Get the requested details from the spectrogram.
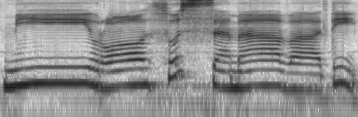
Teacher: میراث السماوات والارض، میم زیر یا، می یا مدہ. را کو پر پڑھنا ہے کیونکہ را پہ زبر ہے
